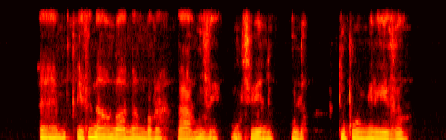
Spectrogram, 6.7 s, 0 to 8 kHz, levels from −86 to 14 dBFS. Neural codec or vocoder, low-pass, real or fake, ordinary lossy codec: vocoder, 22.05 kHz, 80 mel bands, HiFi-GAN; 7.2 kHz; fake; none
